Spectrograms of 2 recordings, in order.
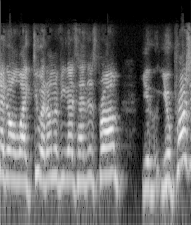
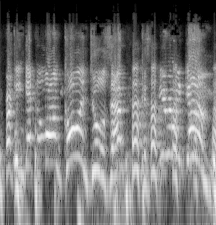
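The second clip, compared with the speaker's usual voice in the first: indignant sarcasm; 4 semitones higher than usual. Acted. Patient hitting back at doctor over his long colon, indignant sarcasm. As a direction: protest with exaggerated, offended sarcasm.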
